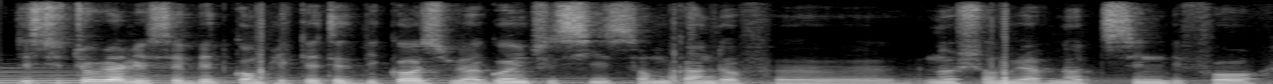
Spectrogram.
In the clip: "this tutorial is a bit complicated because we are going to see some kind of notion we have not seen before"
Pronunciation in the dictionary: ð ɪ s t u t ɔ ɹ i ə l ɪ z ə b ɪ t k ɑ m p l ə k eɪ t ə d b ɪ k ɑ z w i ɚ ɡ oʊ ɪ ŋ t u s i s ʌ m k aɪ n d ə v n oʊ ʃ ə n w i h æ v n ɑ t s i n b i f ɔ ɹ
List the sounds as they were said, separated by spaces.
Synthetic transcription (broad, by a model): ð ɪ s t u t ɔ ɹ i ə l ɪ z ə b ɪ t k ɑ m p l ə k eɪ t ə d b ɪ k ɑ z w i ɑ ɡ oʊ ɪ ŋ t u s i s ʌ m k aɪ n d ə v n oʊ ʃ ə n w i h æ v n ɑ t s i n b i f ɔ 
